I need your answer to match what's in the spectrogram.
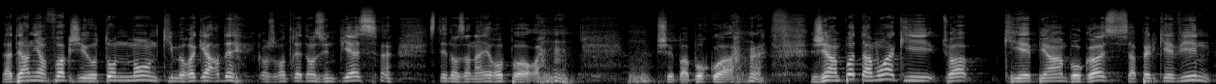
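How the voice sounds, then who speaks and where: A man doing a stand-up routine on stage, chatty and self-mocking, with quick asides to the audience. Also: on the high side, a bit bright. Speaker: stand-up comedian. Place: stage before a live audience.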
